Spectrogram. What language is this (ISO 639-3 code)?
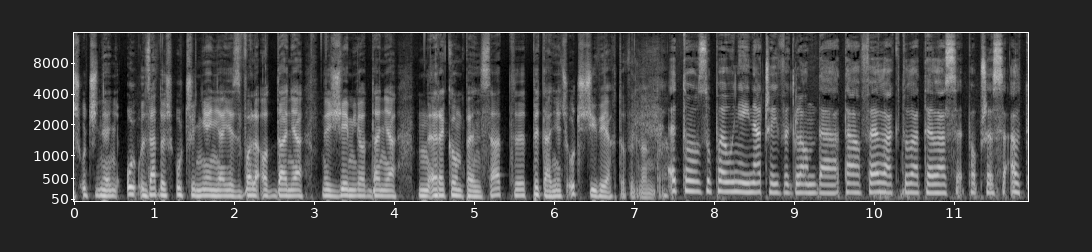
pol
